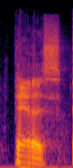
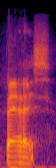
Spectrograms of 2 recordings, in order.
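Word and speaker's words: Pérez: Und dann haben wir noch Emilia Perez. Ich muss es so oft neu aussprechen, weil der Akzent liegt auf dem E, auf dem ersten E. – Perez. – Perez.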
